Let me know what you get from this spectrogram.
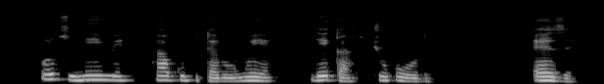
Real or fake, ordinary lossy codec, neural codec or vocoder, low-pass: fake; none; autoencoder, 48 kHz, 128 numbers a frame, DAC-VAE, trained on Japanese speech; 9.9 kHz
